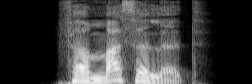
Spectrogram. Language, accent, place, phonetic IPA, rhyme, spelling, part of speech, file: German, Germany, Berlin, [fɛɐ̯ˈmasələt], -asələt, vermasselet, verb, De-vermasselet.ogg
- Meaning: second-person plural subjunctive I of vermasseln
